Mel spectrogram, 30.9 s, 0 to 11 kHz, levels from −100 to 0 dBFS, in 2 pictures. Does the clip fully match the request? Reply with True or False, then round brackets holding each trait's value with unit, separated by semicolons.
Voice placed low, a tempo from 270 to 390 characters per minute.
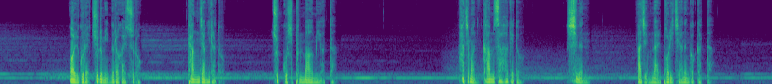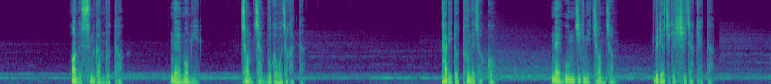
False (130 Hz; 165 characters per minute)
